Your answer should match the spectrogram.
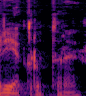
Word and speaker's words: рекрутеры: рекрутеры? – Рекрутеры. Вот, я... Э, правильное ударение. Э, рекрутеры. Рекрутеры. Вот.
